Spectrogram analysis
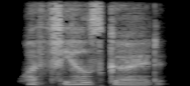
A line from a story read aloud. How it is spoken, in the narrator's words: Eric whispered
